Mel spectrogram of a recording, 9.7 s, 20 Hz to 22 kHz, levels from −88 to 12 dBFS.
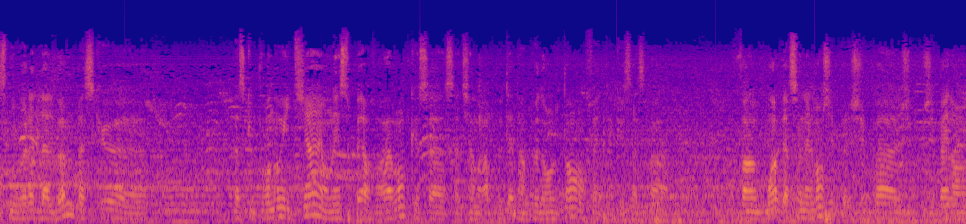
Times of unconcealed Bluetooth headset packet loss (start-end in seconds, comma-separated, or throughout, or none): none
